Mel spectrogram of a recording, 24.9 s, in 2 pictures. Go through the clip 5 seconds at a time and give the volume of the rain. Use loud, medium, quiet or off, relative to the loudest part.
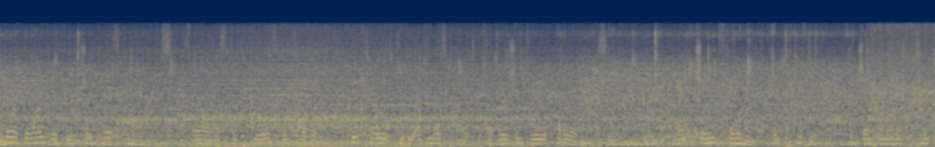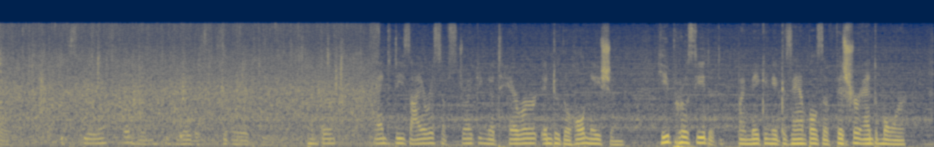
loud, loud, loud, loud, off.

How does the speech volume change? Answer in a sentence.
The volume of the talking goes up.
